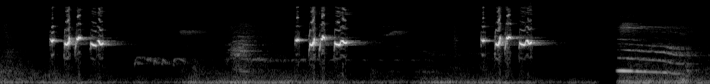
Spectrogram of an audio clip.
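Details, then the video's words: Kutilang, the sooty-headed bulbul, in lively gacor song meant to provoke other bulbuls. Short gurgling bursts of quick liquid notes repeat about every two seconds. A brief different nasal call closes the recording, with a low background rumble throughout. "Suara Burung Kutilang Gacor ASLI Tanpa isian,Ampuh tuk pancingan Kutilang bikin kutilang Ribut gacor"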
